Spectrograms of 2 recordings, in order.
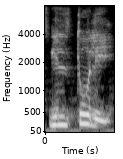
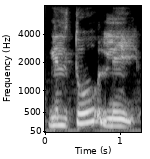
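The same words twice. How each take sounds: First: Said in the usual way. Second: গিলতুলি said slowly, syllable by syllable; slow model of গিলতুলি for learners; slow teaching demo. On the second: Shown as a demonstration. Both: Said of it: "তোমরা আমাকে বলেছ".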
